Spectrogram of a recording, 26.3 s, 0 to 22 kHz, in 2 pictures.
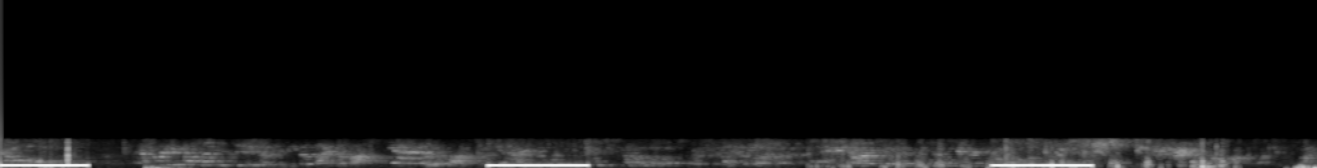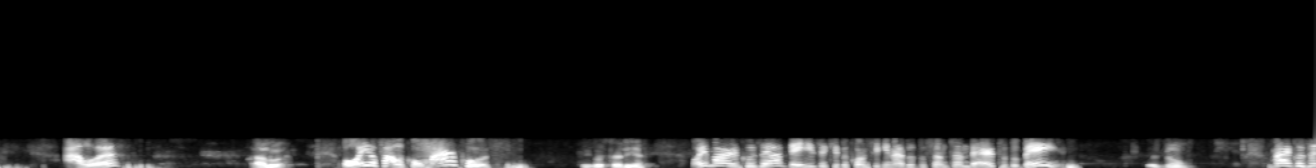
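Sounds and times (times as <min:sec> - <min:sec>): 
telephone ringback tone beeps while a phone call is placed: 0:00.0 - 0:00.9, 0:04.9 - 0:05.9, 0:09.9 - 0:11.0
speech: 0:15.7 - 0:18.3, 0:19.0 - 0:23.9, 0:24.7 - 0:25.2, 0:25.9 - 0:26.3.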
